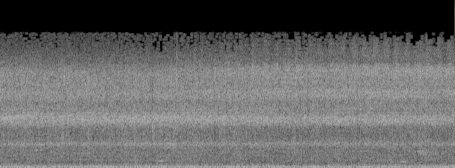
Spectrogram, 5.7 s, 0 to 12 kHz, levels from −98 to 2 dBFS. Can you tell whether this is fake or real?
real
